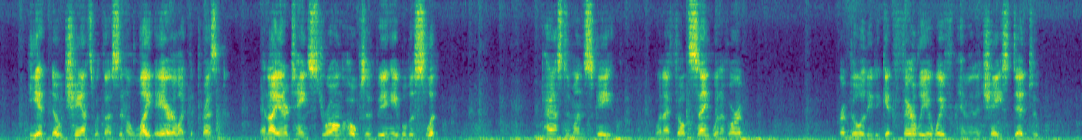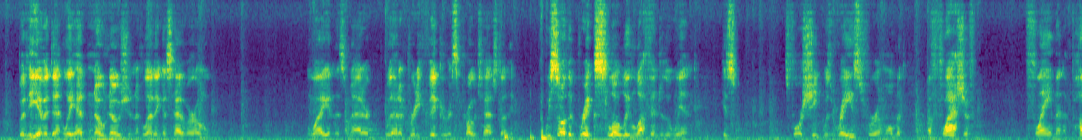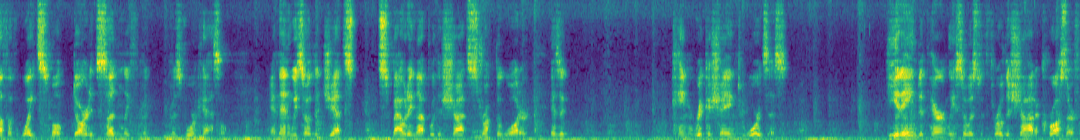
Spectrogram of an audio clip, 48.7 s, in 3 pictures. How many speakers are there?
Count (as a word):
one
